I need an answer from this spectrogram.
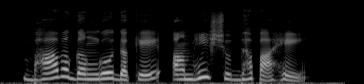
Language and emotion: Marathi, neutral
